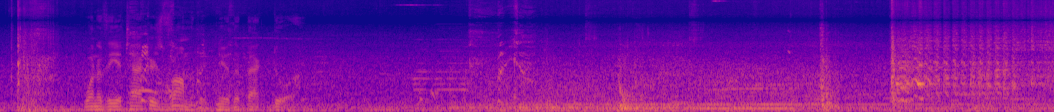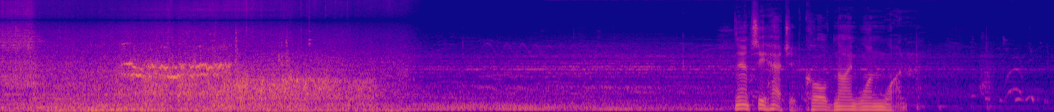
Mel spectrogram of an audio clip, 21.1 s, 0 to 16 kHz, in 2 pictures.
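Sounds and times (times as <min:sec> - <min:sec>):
car engine starting and running: 0:04.9 - 0:15.2
car doors shutting: 0:07.8 - 0:10.4.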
